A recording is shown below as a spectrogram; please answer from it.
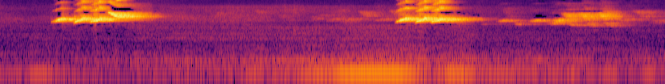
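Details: Double-collared seedeater song: two loud, rapid warbled bursts of high chirps about three seconds apart, the second running into a softer scratchy tail, over a quiet low hum.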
